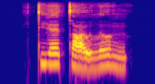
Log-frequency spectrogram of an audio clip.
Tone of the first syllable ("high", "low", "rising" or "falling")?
high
